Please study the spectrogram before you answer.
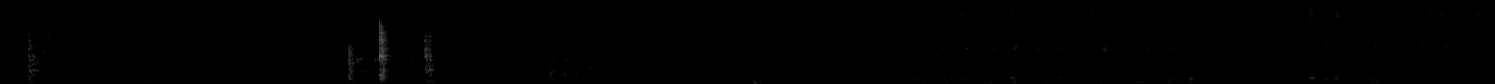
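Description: A green colored pencil shades a flat paper coloring book page on a table in rubbing strokes, while fingertips with long nails hold the paper down. A few sharp, brief clicks come early in a quiet stretch, followed by soft scratching and then long runs of fast, bright, rasping pencil strokes against the paper.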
